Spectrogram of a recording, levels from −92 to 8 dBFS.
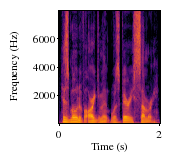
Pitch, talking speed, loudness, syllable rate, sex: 100 Hz, 205 wpm, -17 LUFS, 6.2 syllables/s, male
